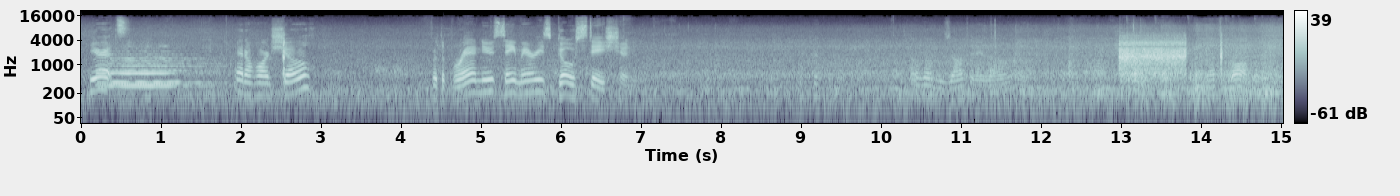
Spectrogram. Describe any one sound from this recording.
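A diesel locomotive's air horn blasts in long chords.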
